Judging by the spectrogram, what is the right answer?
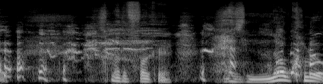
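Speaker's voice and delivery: slow, strangled, laughing groan of disbelief; weird strangled noise. Retold or imitated. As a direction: drag the words out in a choked croak. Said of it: "You never made that noise".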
